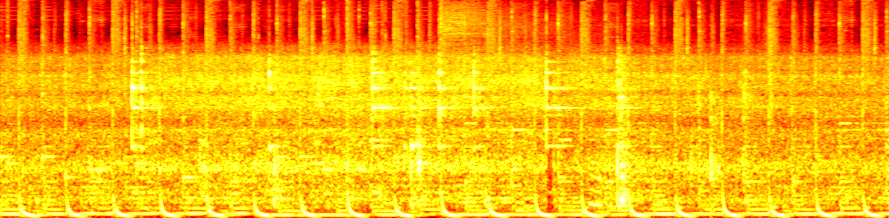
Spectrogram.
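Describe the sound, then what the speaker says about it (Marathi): Chopped onion fries in a hot pan as the base for a fish gravy, a constant sizzle broken by a steady rhythm of scraping strokes as a spatula stirs it, loud and close. "हा बघा आपला कांदा मस्त फ्राय होतोय."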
